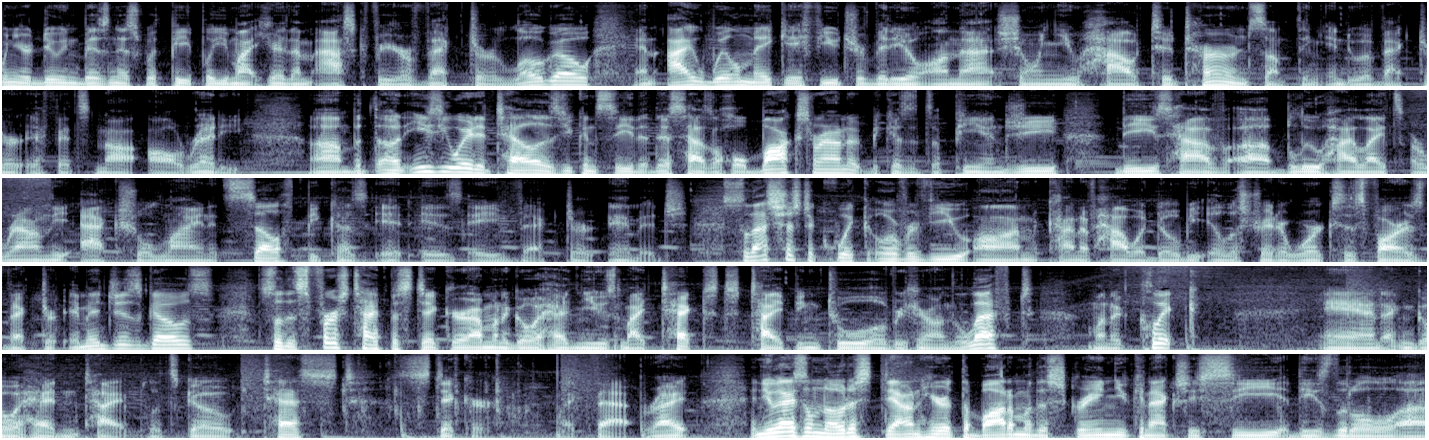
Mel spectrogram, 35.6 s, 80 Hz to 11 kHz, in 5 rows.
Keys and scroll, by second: 29.5-31.7 typing, 33.6 space.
